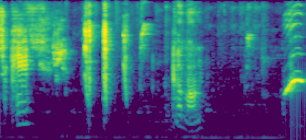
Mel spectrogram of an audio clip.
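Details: African grey parrot chatting away indoors, mimicking speech. Rapid voice-like syllables alternate with breathy hisses, then a clear rising whistle closes the sequence. A person's voice is nearby.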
